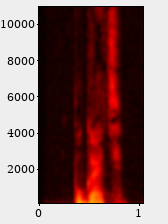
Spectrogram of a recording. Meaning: 1. to frighten suddenly, to startle 2. to worry, to make anxious 3. to warn, to caution, to alert 4. to intimidate, to threaten, to browbeat
- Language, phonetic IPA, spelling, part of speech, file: Russian, [pʊˈɡatʲ], пугать, verb, Ru-пугать.ogg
